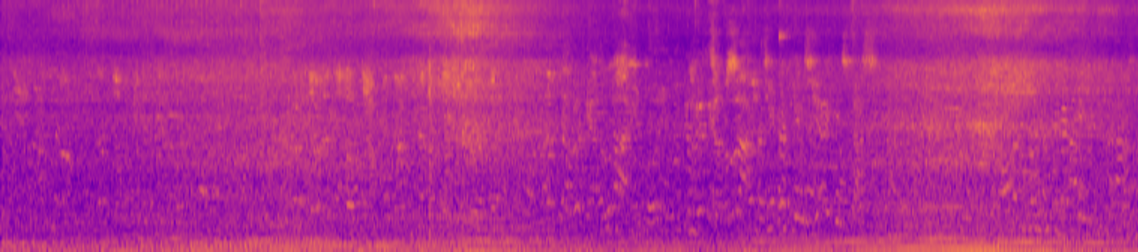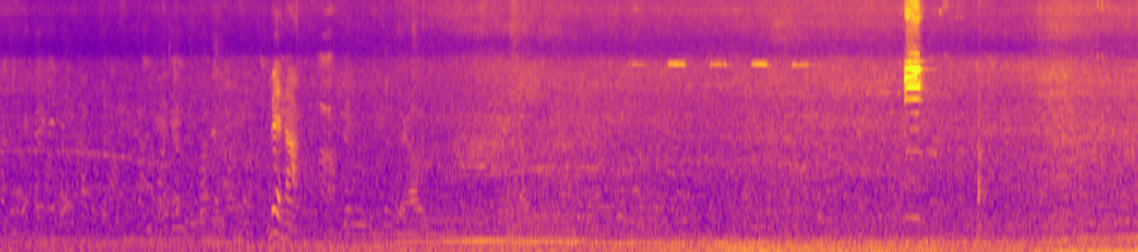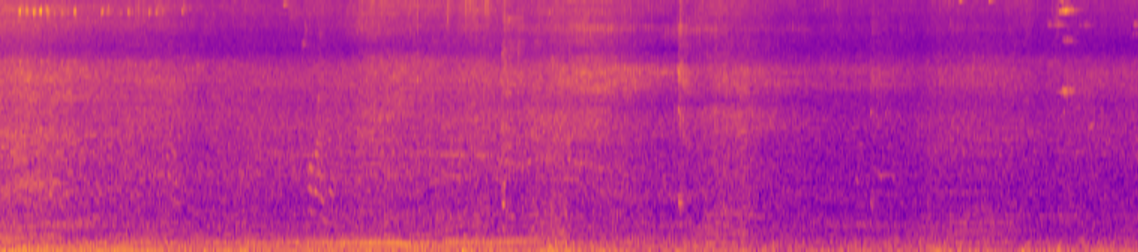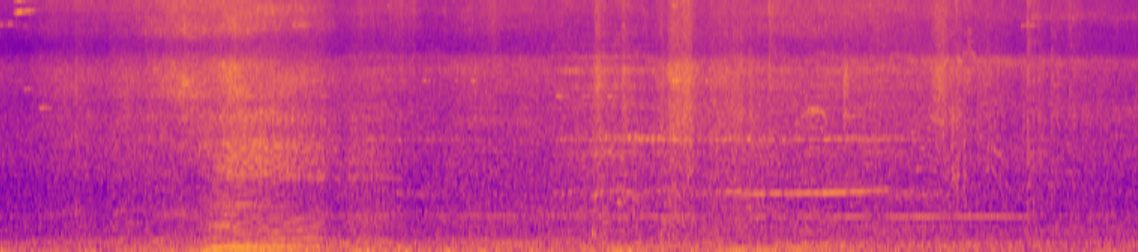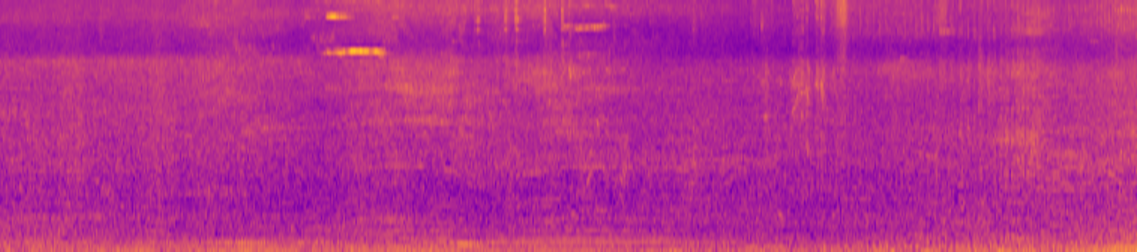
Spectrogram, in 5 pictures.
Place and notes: Nantian Rd., East Dist., Chiayi City - Walking through the traditional market
Walking through the traditional market, Traffic sound, Bird sound, Many motorcycles
Chiayi City, Taiwan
